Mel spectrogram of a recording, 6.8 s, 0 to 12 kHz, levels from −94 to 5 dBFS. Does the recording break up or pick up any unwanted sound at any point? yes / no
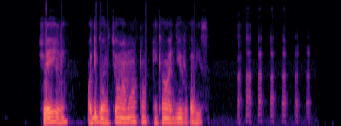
yes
